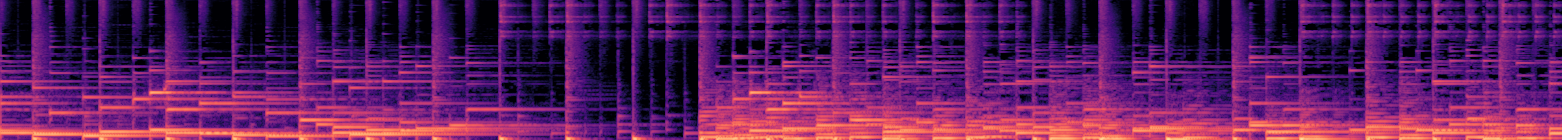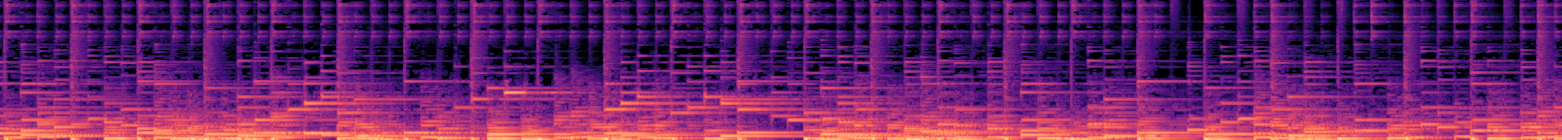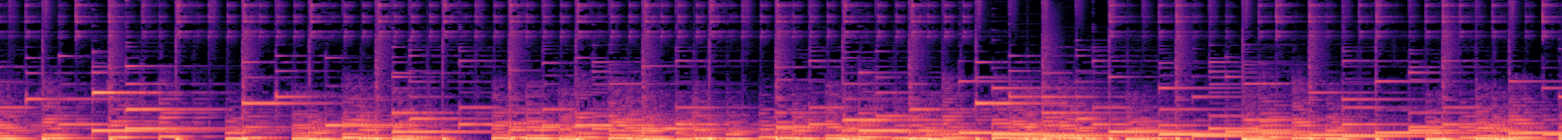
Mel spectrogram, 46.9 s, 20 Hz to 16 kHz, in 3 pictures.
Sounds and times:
Music: 0.0 - 46.8.

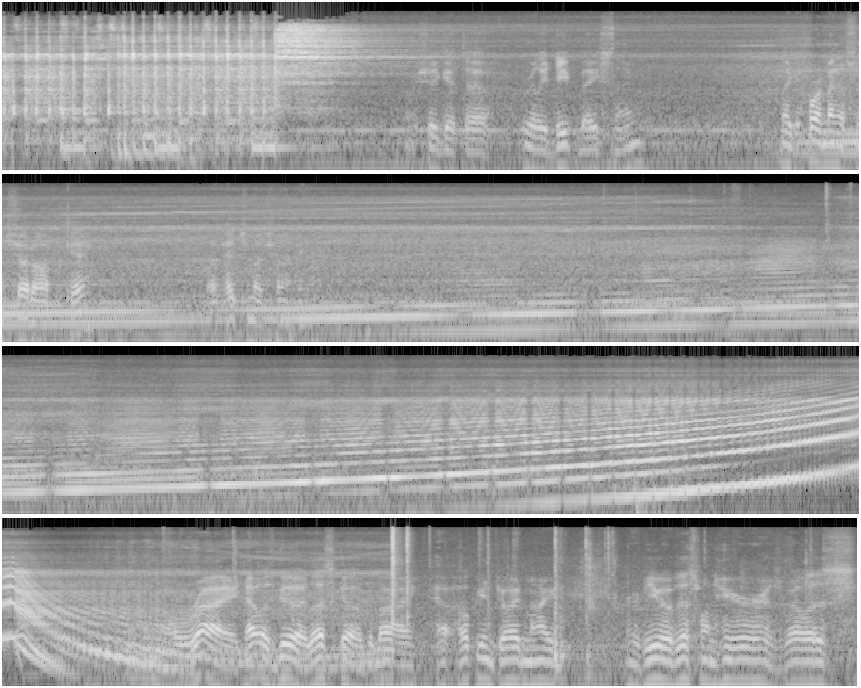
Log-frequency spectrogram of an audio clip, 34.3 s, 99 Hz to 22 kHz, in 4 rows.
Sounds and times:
Music: 0.0 - 4.9, 17.5 - 29.6
Speech: 4.0 - 6.4, 7.8 - 9.5, 10.6 - 11.7, 27.3 - 31.4, 32.0 - 34.2
Radio: 10.6 - 12.0, 27.2 - 29.9.

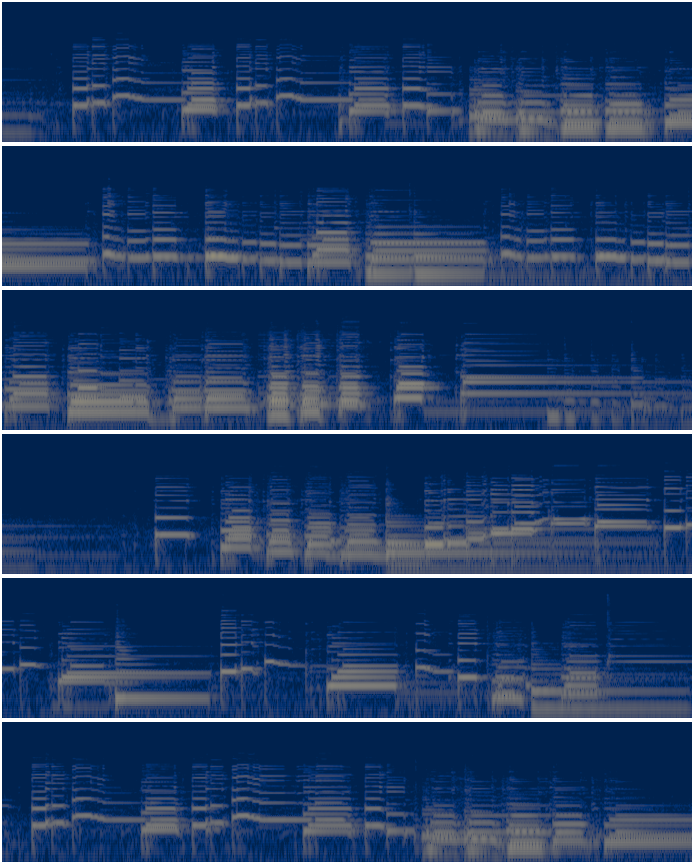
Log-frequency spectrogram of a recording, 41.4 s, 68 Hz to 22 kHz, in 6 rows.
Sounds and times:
Electric guitar: 0.0 - 41.4.

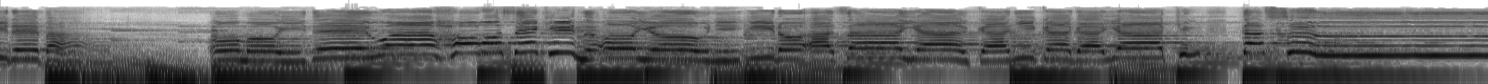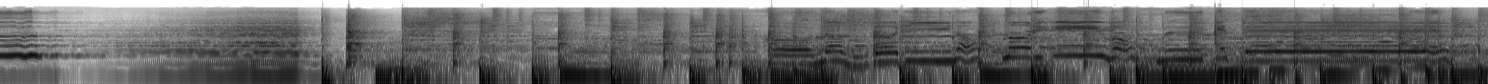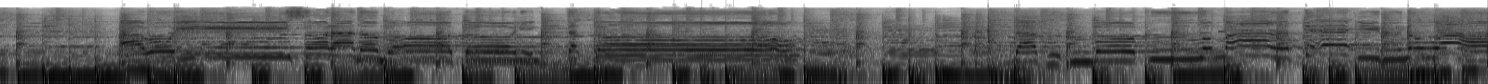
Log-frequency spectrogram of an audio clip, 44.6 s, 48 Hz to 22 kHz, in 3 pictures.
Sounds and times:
Music: 0.0 - 44.6.

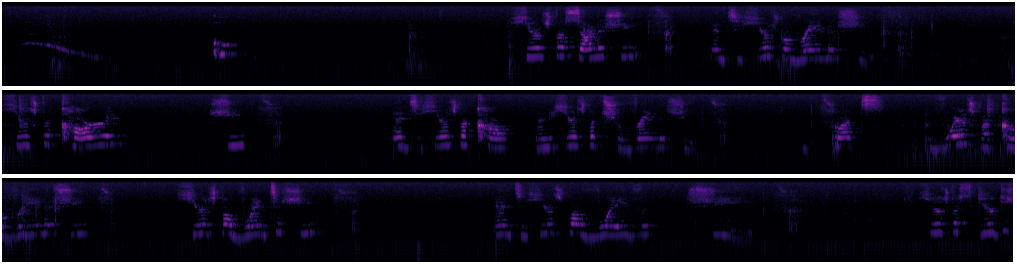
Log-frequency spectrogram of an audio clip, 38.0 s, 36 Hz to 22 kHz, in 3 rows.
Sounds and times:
Speech: 6.4 - 11.8, 12.6 - 14.3, 15.2 - 16.2, 17.5 - 21.8, 22.6 - 26.8, 27.5 - 29.5, 31.4 - 35.4, 36.0 - 37.9.

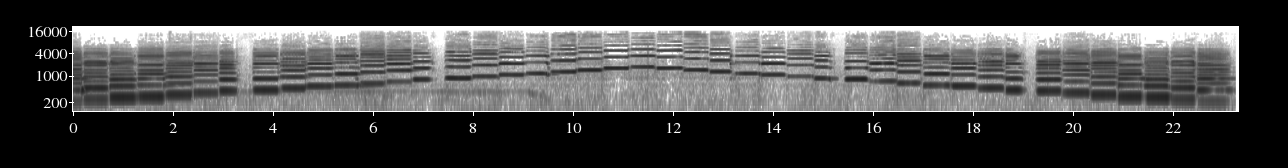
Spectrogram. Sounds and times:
Violin, fiddle: 0.0 - 23.3.

